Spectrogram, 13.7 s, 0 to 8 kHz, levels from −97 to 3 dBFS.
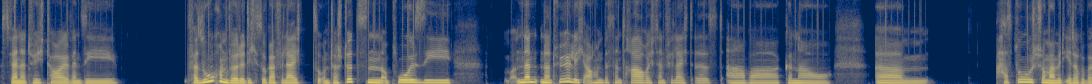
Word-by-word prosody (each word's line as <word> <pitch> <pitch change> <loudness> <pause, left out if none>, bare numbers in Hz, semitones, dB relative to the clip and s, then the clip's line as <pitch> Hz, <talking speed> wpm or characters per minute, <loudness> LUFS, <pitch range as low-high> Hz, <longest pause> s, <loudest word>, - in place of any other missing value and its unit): Es - - -19
wäre 170 -1 +4
natürlich 165 +1 -2
toll, 165 -1 0
wenn 165 0 -1
sie 160 0 -3 0.9
versuchen 235 - +5
würde, 180 -1 +5
dich 175 +1 -5
sogar 170 -1 0
vielleicht 170 -1 0
zu - - -4
unterstützen, 195 +4 +1
obwohl 220 +6 +4
sie 190 -2 0 0.8
nen 225 +3 +5
natürlich 215 +2 +1
auch 175 - -3
'n 190 0 -2
bisschen 190 0 -7
traurig 190 -1 -2
dann 185 -1 -7
vielleicht 180 -1 -7
ist, 180 -1 -11
aber 165 -1 -4
genau. 160 -4 -3 0.5
Ähm, 170 -2 -2 0.8
hast 195 -1 -7
du 235 -1 +4
schon 205 -2 -1
mal 180 - +5
mit 175 -2 -1
ihr 175 - -1
darüber 165 -2 -2
180 Hz, 150 wpm, -21 LUFS, 165-195 Hz, 0.9 s, versuchen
